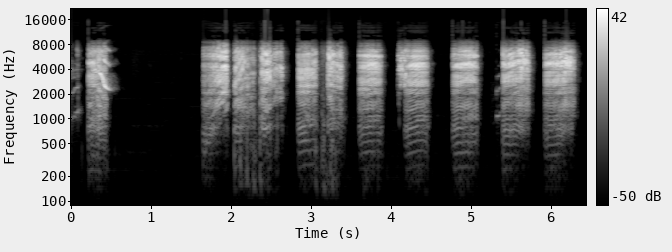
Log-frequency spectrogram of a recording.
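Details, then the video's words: A Javan myna at midday repeats loud, harsh, buzzy rasping notes about twice a second after a short opening phrase and a pause. "JALAK KEBO SIANG HARI"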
